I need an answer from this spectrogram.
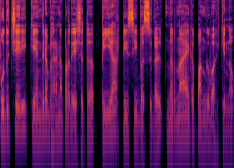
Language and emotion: Malayalam, neutral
